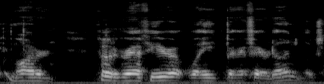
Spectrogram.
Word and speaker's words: Verdun: It is pronounced as Verdun. Verdun. If you were in class here, I'll show you an article here about Verdun.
